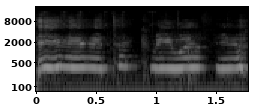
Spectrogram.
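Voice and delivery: mock frightened, drawn-out, very high plea. Retelling a scene from the book, imitating a scared Regis voice. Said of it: "So scared".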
